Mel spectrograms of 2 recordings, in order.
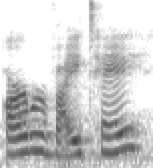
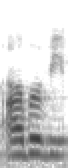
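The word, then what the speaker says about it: arborvitae: a tree oil is Arbor Vite or Arbor V it's however you want to pronounce it both are proper this comes from the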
